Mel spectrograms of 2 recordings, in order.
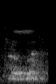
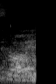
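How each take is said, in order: First: ফ্রুড said with a long oo, like "Frood"; ফ্রুড with the oo vowel, as the spelling suggests; spelling-based pronunciation. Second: ফ্রয়েড said with an oy vowel, like "Froyd"; ফ্রয়েড pronounced as the name really sounds, "Froyd"; correct pronunciation. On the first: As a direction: read ফ্রুড to rhyme with food. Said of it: "এটা দেখে মনে হয়". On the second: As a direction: say ফ্রয়েড with the oy of boy. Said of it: "pronunciation হচ্ছে ফ্রয়েড". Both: Shown as a demonstration.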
